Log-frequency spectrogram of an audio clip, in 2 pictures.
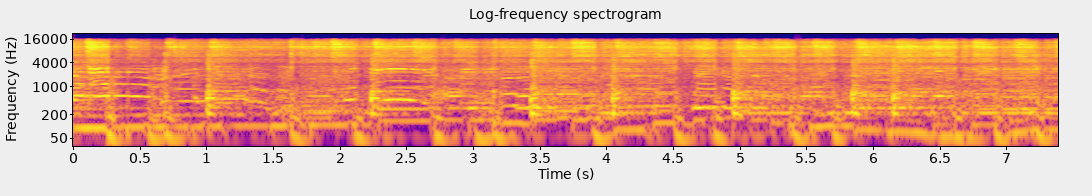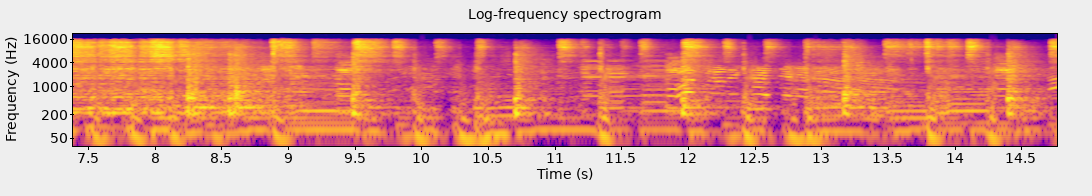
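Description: A rock trio playing live through a PA system: electric guitar over a steady drum-kit beat, with heavy bass. The drum hits stand out more sharply from about nine seconds in.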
